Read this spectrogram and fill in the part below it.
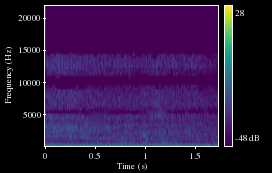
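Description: Off-road motorcycle engine idling and running steadily up close during off-road riding training, a continuous low putter that briefly rises into a light rev.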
